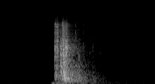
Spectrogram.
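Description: A door shuts with a single close, solid thunk, sharp at the start and then fading quickly into silence.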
